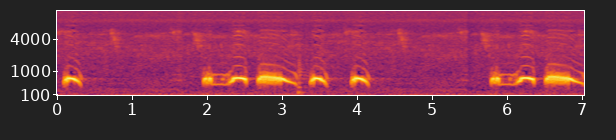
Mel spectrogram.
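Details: Spotted dove (Spilopelia chinensis) coo call meant to challenge rival doves to fight: soft, hollow coos in a repeated phrase, a short note then longer drawn-out coos, twice in seven seconds, over a faint low hum.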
